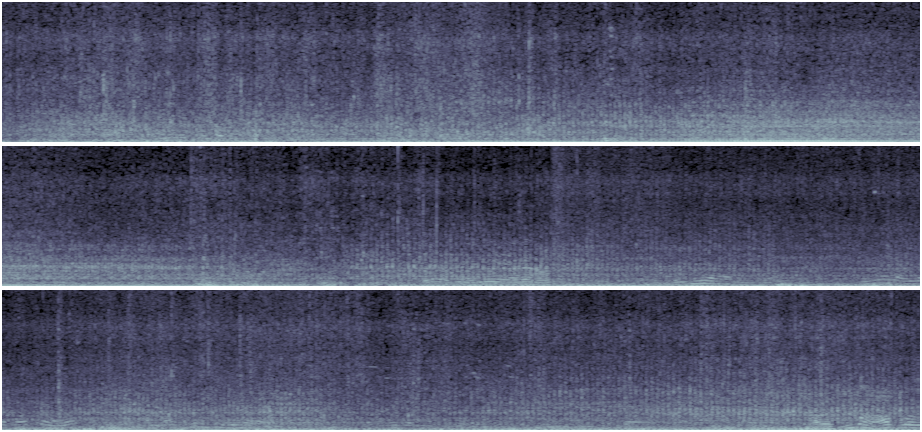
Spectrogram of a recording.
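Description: An off-road vehicle engine idles in a jungle setting, a steady low rumble running throughout with a brief swell in the middle, while people talk over it.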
